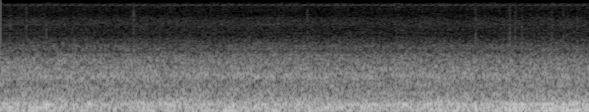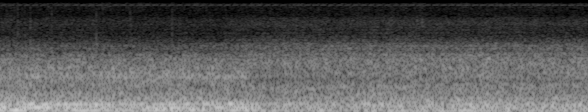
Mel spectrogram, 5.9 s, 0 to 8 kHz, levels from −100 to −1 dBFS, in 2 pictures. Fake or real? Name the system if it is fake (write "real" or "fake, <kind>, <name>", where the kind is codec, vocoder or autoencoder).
real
